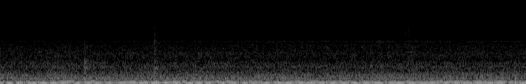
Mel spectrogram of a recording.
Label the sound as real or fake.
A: fake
